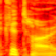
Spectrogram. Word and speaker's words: Qatar: Did I say Qatar again? Wait, that's how you pronounce it. – That's right.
